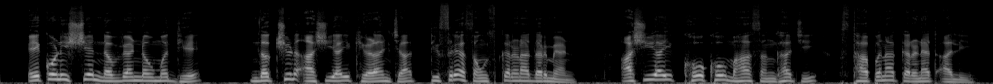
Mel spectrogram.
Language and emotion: Marathi, neutral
